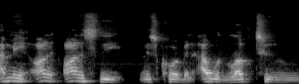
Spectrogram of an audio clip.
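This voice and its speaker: Here a man talks at a moderate pace. He has a medium pitch. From United States. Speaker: spoken word artist. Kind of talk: interview. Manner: halting.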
